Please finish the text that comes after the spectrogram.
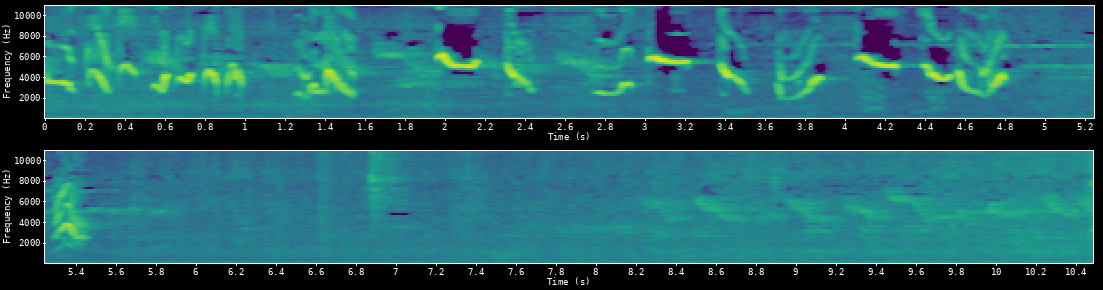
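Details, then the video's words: Oriental white-eye, Auri type, singing busily in the ngriwik style with fill-in notes: a burst of high, looping whistled slurs and chirps for about five seconds, then near silence with a faint low hum. "Pleci Auri Gacor Ngriwik Bongkar isian"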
